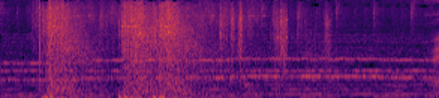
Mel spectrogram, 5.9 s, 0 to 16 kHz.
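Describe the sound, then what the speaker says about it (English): Gunfire in the video game Halo 2: two sharp bursts of shots cracking out in quick succession, loud and close, followed by a lingering rumbling ambience and faint distant pops. "Uh-oh, I hear a gunfire."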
